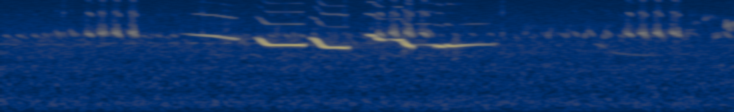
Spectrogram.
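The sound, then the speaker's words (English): A Western meadowlark sings a bright, flutey phrase of slurred, descending whistles, clear, framed by faint high chirping notes before and after, with no talking. “People enjoy the look and sound of the Western meadowlark so much that this is the official state bird for six U.S. states: North Dakota, Nebraska, Wyoming, Montana, and my home state of Oregon.”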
